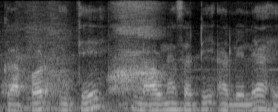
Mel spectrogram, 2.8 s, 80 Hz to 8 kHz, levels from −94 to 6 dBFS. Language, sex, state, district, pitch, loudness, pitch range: Marathi, male, Maharashtra, Pune, 115 Hz, -31 LUFS, 115-125 Hz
